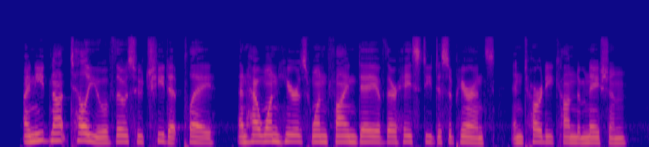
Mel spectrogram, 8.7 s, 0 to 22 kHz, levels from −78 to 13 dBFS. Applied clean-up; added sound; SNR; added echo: none; none; none; none.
